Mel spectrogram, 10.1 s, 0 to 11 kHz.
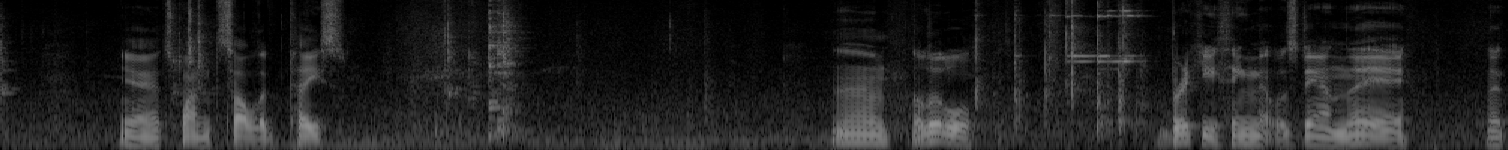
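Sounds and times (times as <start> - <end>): metallic clink: 6.8 - 7.7.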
